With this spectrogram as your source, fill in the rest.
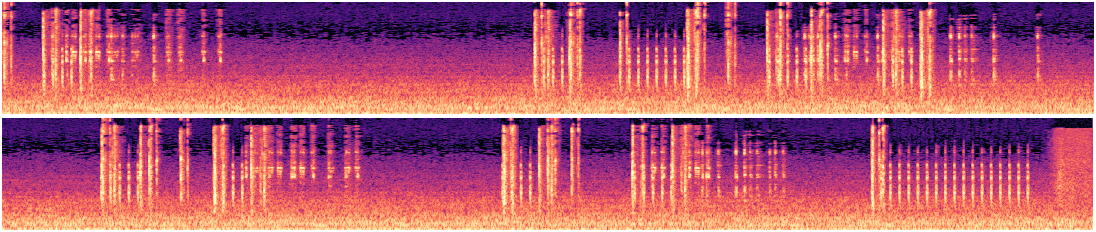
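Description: Terminal text prints out with rapid electronic clicking beeps.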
